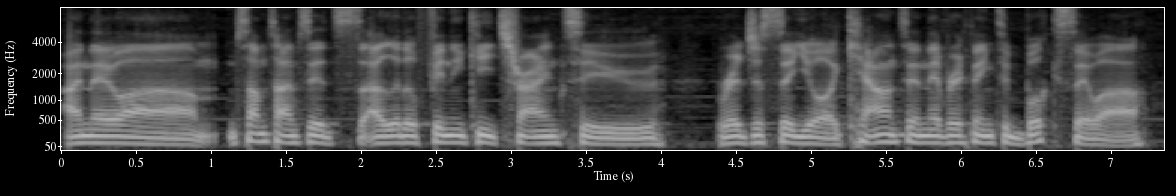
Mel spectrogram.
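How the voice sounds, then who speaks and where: This male virtual streamer has a lowish, slightly mellow voice and talks at a normal speed. During his livestream, set to background music, he chats casually and rambles to viewers he calls guys.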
